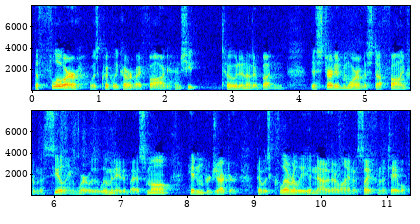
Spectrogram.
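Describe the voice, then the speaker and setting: A man with a fairly low voice narrates a short story. He reads scripted prose aloud as its author. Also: brisk, fairly bright tone, poor audio. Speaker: author reading his own story.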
